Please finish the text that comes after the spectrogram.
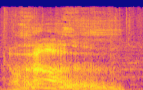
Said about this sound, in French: Relorx se redresse. Il est toujours sur le bateau de rubis. Il hurle de douleur et de frustration.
